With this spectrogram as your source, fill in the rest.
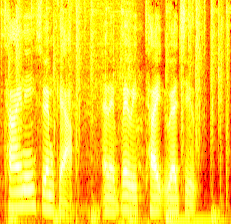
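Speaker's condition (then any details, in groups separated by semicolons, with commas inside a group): Down syndrome, trisomy 21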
